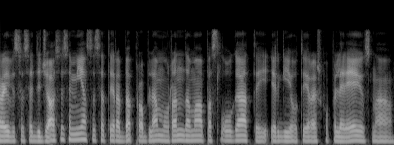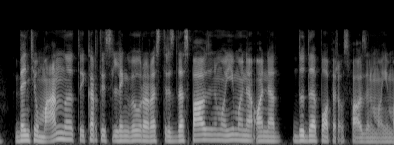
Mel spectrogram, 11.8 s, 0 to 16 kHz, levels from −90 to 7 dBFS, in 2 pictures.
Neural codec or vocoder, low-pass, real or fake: none; 7.2 kHz; real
